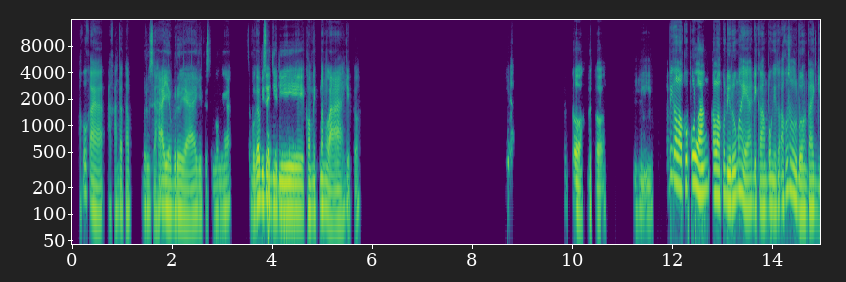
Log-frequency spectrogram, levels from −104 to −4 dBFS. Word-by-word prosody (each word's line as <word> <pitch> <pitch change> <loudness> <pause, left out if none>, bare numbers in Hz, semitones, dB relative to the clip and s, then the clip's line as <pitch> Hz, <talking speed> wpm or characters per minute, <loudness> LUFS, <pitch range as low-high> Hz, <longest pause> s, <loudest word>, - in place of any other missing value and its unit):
aku - - -9
kayak 110 -4 -4
akan 110 -2 -15
tetap 105 -1 -9 0.3
berusaha 110 0 -7
ya 115 - +1
Bro 115 -1 -1
ya, 100 0 -3
gitu 105 - -10
semoga 110 +4 -9 0.4
semoga 120 +4 +2
bisa 140 -2 +4
jadi 115 -2 +3
komitmen 115 +1 -3
lah, 95 -2 -1
gitu. - - -11 3.0
Iya. - - -12 1.0
Betul - - 0 0.2
betul - - -6 0.7
mhm. 110 -1 -10 0.3
Tapi, 275 - -7
kalo 210 -4 +6
aku 210 - +2
pulang, 200 -5 +6
kalo 165 -1 +4
aku 160 0 -3
dirumah 155 +6 +4
ya, 125 -3 +1
di 125 - -6
kampung 120 0 -2
itu - - -4
aku 135 +6 -4
selalu 175 -8 0
bangun 110 - -3
pagi 115 -3 -4
120 Hz, 140 wpm, -22 LUFS, 110-140 Hz, 3.0 s, kalo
